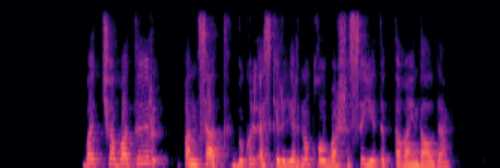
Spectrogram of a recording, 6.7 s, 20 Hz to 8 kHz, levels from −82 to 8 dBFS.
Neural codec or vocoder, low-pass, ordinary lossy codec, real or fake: none; 7.2 kHz; none; real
